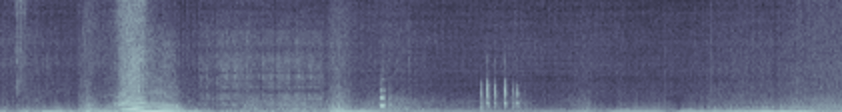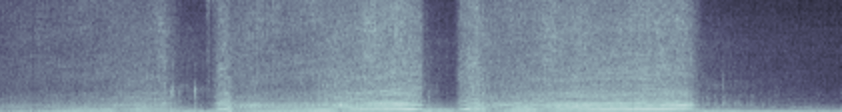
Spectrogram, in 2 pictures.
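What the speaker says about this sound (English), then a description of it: "this is the natural sound of the car" A car engine with its natural, unmodified exhaust sound revs up loudly and close by, its pitch swinging up and down several times before climbing into a sustained high rev near the end; no voices.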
